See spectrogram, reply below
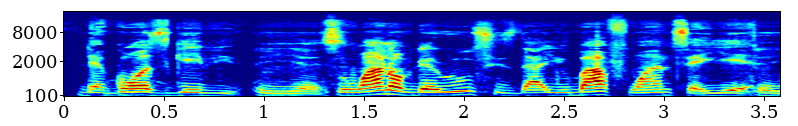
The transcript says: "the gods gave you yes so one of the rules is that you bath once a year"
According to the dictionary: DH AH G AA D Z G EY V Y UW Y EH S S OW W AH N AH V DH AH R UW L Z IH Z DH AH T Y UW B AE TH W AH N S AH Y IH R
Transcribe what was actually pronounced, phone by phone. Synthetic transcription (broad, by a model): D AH G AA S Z G EY V Y UW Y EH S S OW W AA N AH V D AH R UW L S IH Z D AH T Y UW B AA F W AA N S AH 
